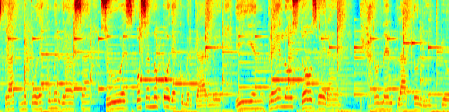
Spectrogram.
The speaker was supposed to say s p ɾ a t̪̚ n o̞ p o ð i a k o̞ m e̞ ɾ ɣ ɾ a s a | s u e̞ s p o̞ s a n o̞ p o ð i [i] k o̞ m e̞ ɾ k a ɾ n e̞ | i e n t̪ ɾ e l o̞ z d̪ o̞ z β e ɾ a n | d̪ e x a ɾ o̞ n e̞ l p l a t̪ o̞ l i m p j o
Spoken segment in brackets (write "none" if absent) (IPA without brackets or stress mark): a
